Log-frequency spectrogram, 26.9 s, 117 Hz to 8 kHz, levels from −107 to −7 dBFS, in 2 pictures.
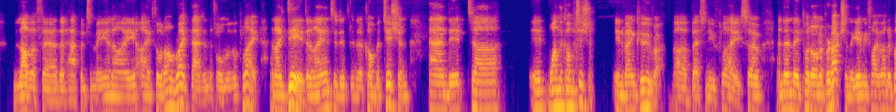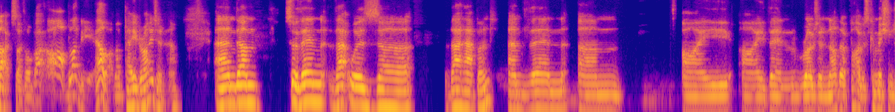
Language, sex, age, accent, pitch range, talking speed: English, male, 40-59, British, 100-130 Hz, 190 wpm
